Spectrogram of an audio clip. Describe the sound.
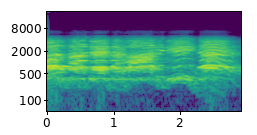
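Crowd of devotees at a devotional singing gathering for the goddess shouting a Jaikara chant together, a loud, sustained massed roar that swells and eases in waves before trailing off at the end.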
